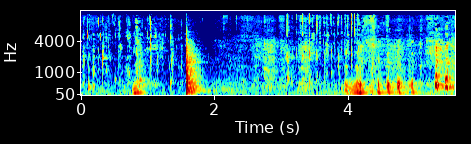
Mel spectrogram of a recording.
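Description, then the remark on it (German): A sharp, sudden burst at about 1.6 seconds as sauce is squirted from a bottle with a spray nozzle, followed by faint liquid sputters and voices talking. “Oh, da ist so ein Spritzaufsatz drauf.”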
